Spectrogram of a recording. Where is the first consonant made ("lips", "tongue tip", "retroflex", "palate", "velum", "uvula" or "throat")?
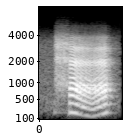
throat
